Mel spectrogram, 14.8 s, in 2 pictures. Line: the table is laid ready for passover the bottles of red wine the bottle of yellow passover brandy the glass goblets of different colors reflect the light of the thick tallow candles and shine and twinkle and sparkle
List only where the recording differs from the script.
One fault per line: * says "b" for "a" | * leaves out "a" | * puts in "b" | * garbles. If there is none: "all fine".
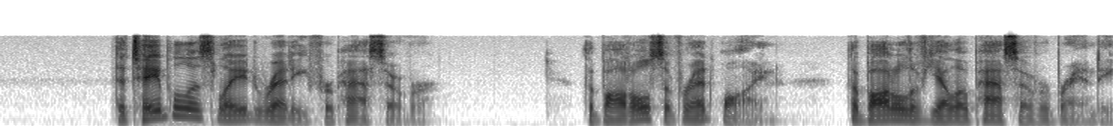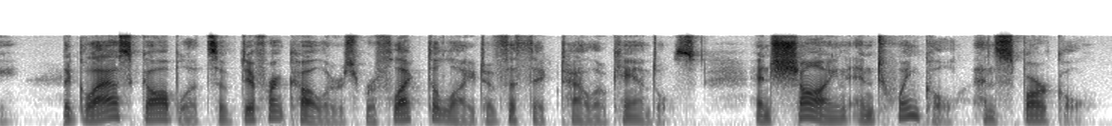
all fine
